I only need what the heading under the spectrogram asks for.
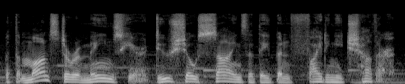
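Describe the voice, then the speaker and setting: A composed gentleman vigilante from a game, shrewd and formal. His voice sits fairly low and moves expressively as he probes and explains, with faint music behind. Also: animated. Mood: grave, analytical. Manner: measured, formal, probing. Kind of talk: video game voice acting.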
